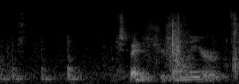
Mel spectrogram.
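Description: Indistinct voices talking in a small meeting room, clearer in the second half, with a few short light knocks early on.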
